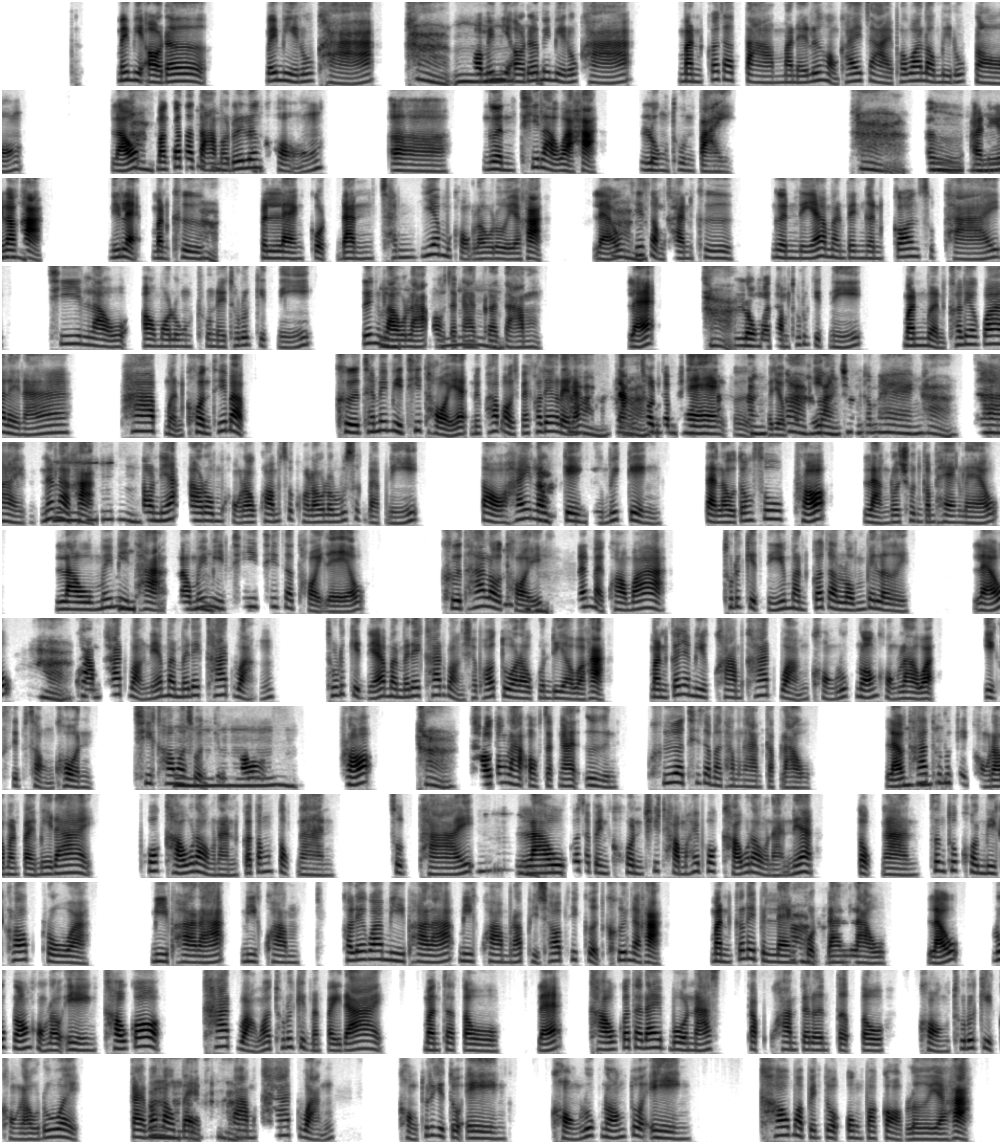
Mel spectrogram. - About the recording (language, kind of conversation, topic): Thai, advice, คุณรับมือกับความกดดันจากความคาดหวังของคนรอบข้างจนกลัวจะล้มเหลวอย่างไร?
- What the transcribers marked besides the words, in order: other background noise; background speech; drawn out: "อืม"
